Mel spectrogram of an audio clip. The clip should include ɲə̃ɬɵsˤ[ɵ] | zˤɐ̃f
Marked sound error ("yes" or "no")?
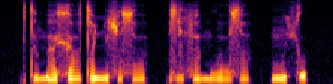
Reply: yes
